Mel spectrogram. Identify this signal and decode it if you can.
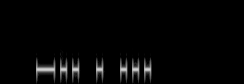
Morse code, heard as a keyed tone, about 20 wpm, 700 Hz. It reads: DES
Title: Build A Word - 1 Letter At A Time - 4-Letter Words - 20wpm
